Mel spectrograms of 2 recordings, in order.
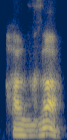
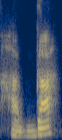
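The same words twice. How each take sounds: First: The middle consonant lets the air flow through. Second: The middle consonant fully stops the air. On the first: The speaker calls it right. "rather it flows" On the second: The speaker calls it wrong. "When you're fully stopping the air from your lungs"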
